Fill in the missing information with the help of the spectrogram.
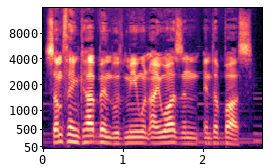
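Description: Halting teenage boy from Syria. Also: on the high side, fairly even intonation, soft background music. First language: Arabic. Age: teens. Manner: halting, searching for English words. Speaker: student interviewee. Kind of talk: interview testimony.

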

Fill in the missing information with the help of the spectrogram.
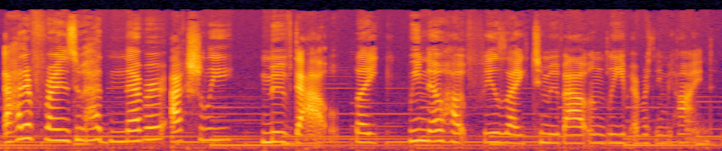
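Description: Teen girl from Iraq, casual and filler-heavy, high voice, clear guitar behind. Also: steady tone, normal speed, hardly any pauses. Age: teens. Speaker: student interviewee. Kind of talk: interview testimony.

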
